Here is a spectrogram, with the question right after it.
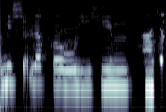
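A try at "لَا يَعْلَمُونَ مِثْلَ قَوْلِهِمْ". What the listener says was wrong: Jangan miss. Ya'lamuna mithla qawlihim. Bunyi desiran pun tak boleh. Hujur lidah keluarkan. Mithla qawlihim.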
